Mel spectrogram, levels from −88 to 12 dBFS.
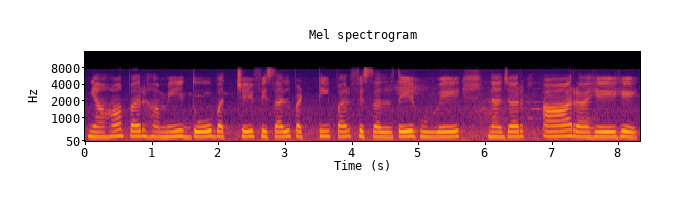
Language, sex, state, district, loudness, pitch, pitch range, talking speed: Hindi, female, Madhya Pradesh, Dhar, -13 LUFS, 215 Hz, 205-225 Hz, 95 wpm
